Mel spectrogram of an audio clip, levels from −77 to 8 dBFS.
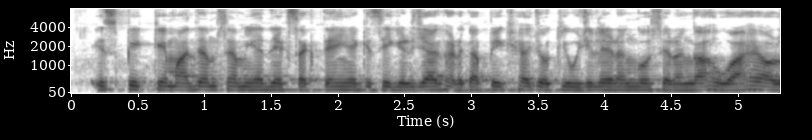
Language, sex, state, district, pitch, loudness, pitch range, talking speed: Hindi, female, Bihar, Samastipur, 125 Hz, -15 LUFS, 120-130 Hz, 305 wpm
